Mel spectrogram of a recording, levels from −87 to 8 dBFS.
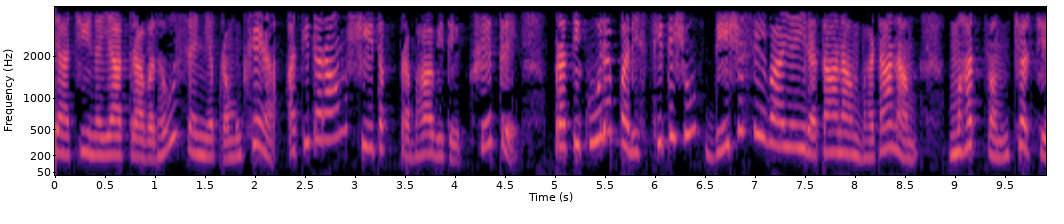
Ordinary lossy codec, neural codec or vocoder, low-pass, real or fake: none; none; 3.6 kHz; real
